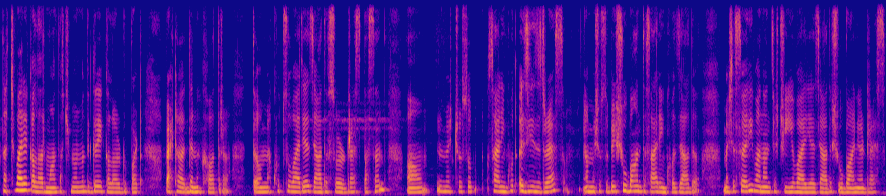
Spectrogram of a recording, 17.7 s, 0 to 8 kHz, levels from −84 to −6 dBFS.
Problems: constant background noise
